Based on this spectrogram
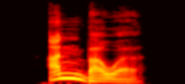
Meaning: inflection of anbauen: 1. first-person singular dependent present 2. first/third-person singular dependent subjunctive I
- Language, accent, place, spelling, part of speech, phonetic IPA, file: German, Germany, Berlin, anbaue, verb, [ˈanˌbaʊ̯ə], De-anbaue.ogg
